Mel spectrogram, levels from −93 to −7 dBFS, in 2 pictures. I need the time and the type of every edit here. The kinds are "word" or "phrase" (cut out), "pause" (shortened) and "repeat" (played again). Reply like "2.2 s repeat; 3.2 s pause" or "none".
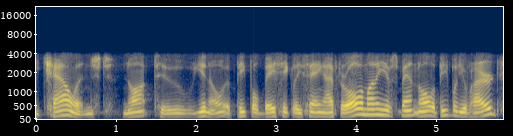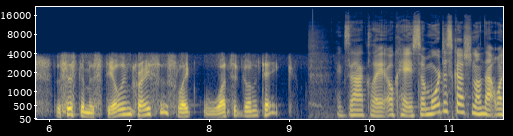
none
